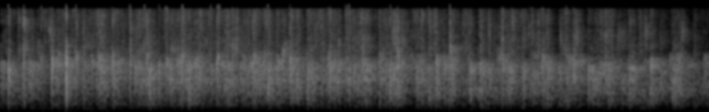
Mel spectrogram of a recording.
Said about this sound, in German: Und ich darf wir dürfen echt Applaus geben.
